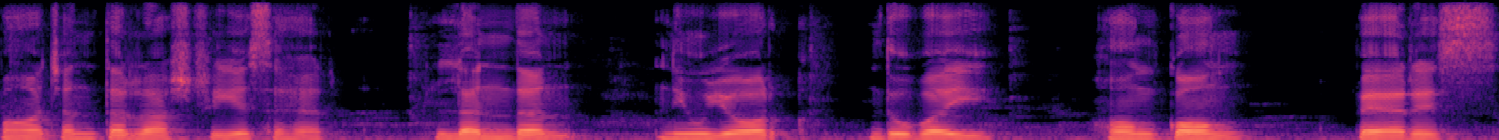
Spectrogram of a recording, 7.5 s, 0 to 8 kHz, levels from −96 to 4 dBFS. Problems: none marked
